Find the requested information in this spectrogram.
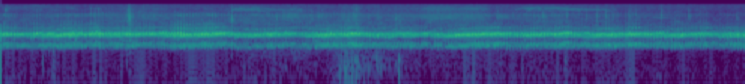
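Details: Night frog choir at Frog Korner, Harstine Island, Washington, under the first full moon of the season: a steady, rattling mass of overlapping croaks, with a soft low thump near three and a half seconds.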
